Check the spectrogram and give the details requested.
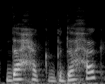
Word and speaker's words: ضحك بضحك: You see, when I say ضحك بي ضحك, pronounced as ضحك بضحك, literally you're saying laughter with laughter, which means full of laughter.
